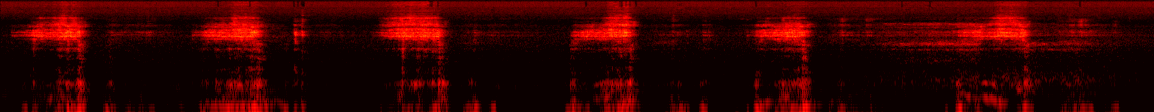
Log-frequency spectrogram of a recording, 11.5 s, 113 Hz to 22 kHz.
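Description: Soft rhythmic snoring, about 16 to 17 breaths a minute, with low rumbling breath sounds and some snuffling in a sleeping puppy.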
